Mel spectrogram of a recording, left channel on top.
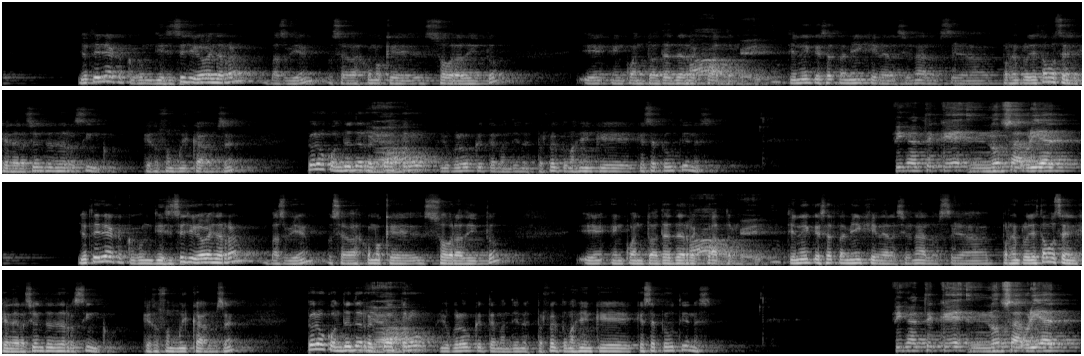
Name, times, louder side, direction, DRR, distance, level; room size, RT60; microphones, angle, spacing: voice 1, 0.8-5.0 5.8-7.4 7.9-11.8 12.2-13.2 13.9-17.9, right 4 dB, 85° right, 9 dB, 0.5 m, -24 dB
voice 2, 6.9-7.9 14.4-14.9 19.7-21.3, equal, 25° right, 3 dB, 1.2 m, -24 dB
14.5 x 7.4 x 4.4 m, 1.2 s
head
